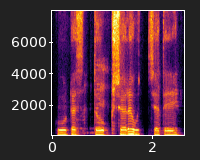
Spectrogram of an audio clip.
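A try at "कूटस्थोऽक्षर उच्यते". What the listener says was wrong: ಅಲ್ಲಿ ನೀವು ಹೇಳ್ತೀರಲ್ಲಣ ಕೂ ಆಗಿಬಿಡುತ್ತೆ ಅದು ಅಲ್ಲ ಕಕೆ ಸಣ್ಣ ಉ ಸ್ವರ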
